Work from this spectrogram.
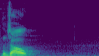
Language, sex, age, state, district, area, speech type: Assamese, male, 45-60, Assam, Charaideo, urban, read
